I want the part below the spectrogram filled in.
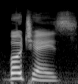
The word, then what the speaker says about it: bocce: Bocce ball, actually. Just so bocce is how we say it in America. But Boches, how you say it in Italy.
